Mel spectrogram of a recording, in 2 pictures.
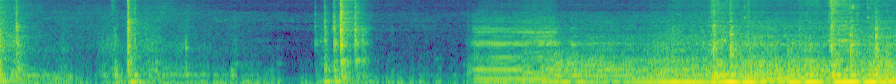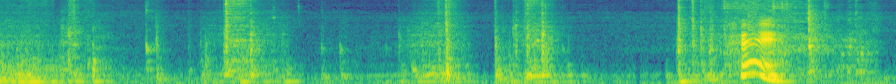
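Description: A sewing machine stitches a cork wallet around a curve in short, close bursts of rapid mechanical ticking, with one longer run in the middle, separated by pauses and brief handling noises.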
